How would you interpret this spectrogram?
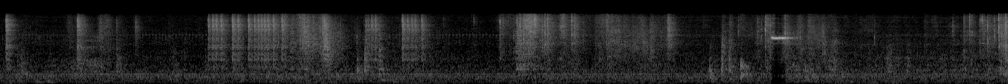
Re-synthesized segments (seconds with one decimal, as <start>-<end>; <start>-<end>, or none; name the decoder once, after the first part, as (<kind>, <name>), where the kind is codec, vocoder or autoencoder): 0.4-1.4 (autoencoder, DAC-VAE); 5.2-10.1

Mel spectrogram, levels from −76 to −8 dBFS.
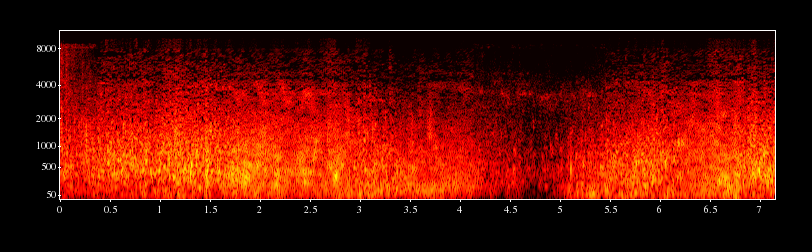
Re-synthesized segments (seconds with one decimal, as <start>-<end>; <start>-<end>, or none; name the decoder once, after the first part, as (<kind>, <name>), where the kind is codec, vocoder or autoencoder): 1.7-2.9 (vocoder, WaveNeXt); 3.4-4.2; 6.2-6.8

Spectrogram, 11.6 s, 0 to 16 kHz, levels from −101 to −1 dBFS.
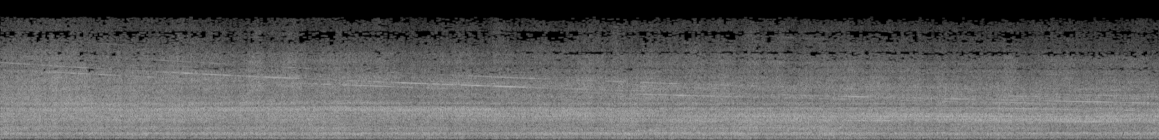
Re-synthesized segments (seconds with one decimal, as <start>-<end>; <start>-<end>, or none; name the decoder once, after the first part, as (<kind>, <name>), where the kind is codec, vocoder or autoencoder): none

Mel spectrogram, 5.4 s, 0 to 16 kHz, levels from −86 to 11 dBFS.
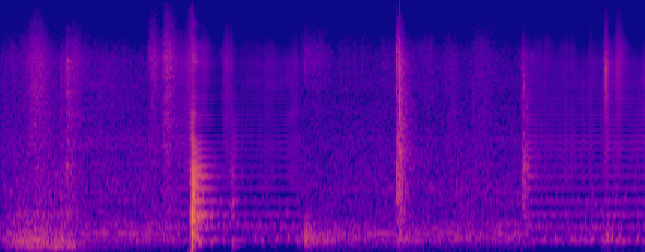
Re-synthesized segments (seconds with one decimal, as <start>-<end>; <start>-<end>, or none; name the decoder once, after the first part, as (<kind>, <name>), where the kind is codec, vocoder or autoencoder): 1.5-2.5 (vocoder, Vocos); 4.4-5.4

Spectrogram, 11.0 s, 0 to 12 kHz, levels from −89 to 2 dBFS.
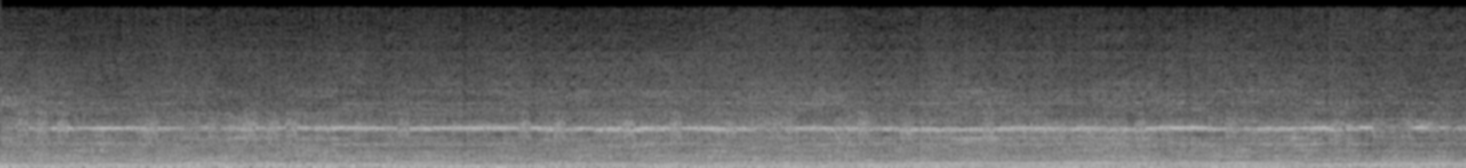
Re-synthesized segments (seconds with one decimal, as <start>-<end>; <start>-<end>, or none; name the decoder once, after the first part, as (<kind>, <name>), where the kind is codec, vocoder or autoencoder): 0.0-11.0 (codec, SNAC)

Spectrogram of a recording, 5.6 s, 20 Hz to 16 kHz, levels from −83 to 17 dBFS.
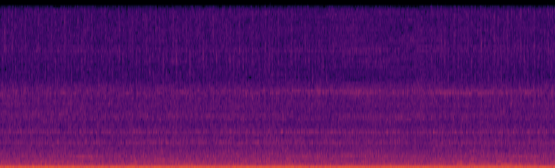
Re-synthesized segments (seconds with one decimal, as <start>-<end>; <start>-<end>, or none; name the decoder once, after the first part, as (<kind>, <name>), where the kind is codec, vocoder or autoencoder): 3.4-4.3 (codec, SNAC)

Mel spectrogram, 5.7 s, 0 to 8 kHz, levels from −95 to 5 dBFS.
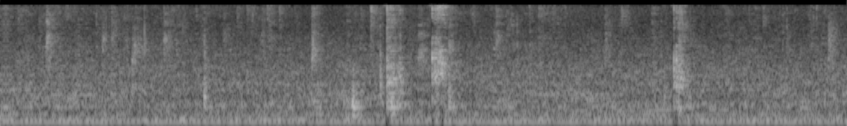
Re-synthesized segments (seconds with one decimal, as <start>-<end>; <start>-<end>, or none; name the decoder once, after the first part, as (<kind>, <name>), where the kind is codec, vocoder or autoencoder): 0.0-0.7 (vocoder, BigVGAN v2)

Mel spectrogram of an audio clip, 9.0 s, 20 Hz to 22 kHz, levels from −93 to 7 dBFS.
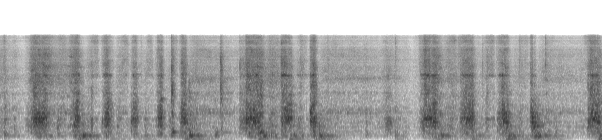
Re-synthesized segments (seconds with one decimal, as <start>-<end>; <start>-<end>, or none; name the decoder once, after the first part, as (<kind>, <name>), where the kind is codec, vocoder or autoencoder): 0.0-9.0 (autoencoder, DAC-VAE)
